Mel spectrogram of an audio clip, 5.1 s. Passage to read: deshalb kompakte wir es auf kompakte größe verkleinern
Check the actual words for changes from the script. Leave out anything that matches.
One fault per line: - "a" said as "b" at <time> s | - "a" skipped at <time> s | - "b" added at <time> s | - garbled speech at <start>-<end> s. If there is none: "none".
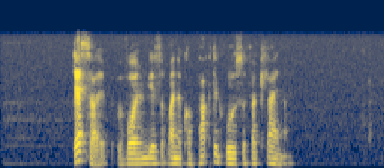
- "kompakte" said as "wollen" at 1.6 s
- "eine" added at 2.2 s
